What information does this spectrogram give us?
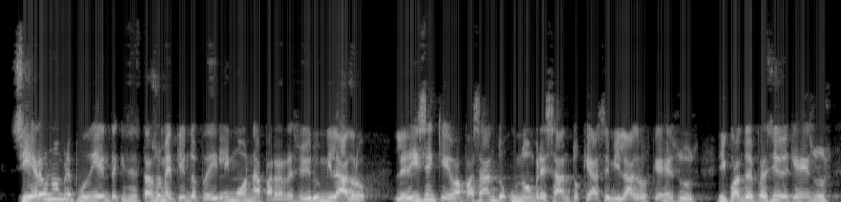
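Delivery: ordinary talk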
